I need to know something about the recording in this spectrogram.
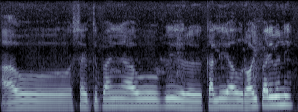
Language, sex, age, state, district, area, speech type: Odia, male, 45-60, Odisha, Kendrapara, urban, spontaneous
